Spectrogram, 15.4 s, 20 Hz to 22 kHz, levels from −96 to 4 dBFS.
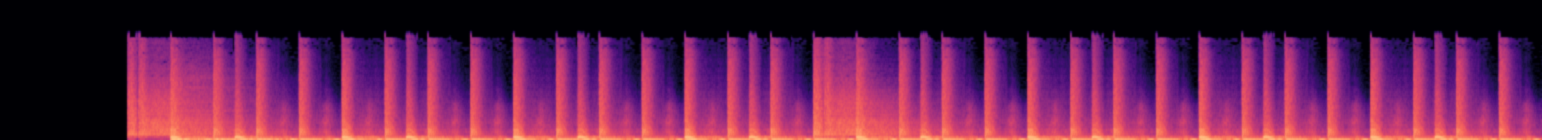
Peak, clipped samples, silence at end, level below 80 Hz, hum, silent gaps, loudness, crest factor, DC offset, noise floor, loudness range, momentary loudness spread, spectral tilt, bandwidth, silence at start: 0 dBFS; under 0.1%; 0 s; -18 dBFS; none; none; -16 LUFS; 14 dB; under 0.1%; under -90 dBFS; 1 LU; 3 LU; -5 dB/octave; 16.5 kHz; 1.3 s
